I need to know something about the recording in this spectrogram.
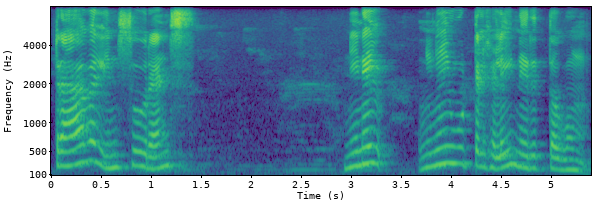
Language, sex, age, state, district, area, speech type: Tamil, female, 60+, Tamil Nadu, Nagapattinam, urban, read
